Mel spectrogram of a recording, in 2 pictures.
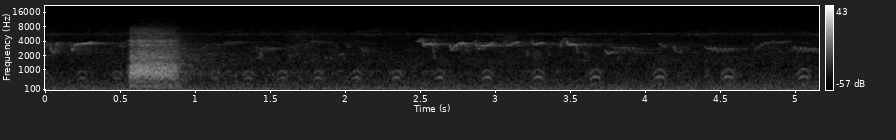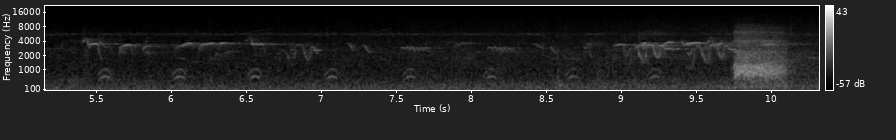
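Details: Impala in the African bush at Manyeleti Game Reserve, South Africa, giving loud, explosive alarm chuffs after detecting a predator. Two sharp, broadband snorts about nine seconds apart. Between them come soft, regularly pulsed calls and steady chirping birds.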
